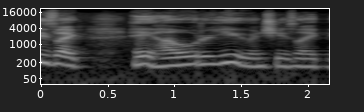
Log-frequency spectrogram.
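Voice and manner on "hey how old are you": put-on sleazy, creepy old man voice. Recapping a scene, imitating how creepy old men talk: creepy old man voice. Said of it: "they just all kinda talk like this".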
